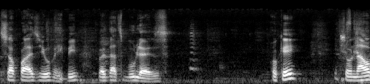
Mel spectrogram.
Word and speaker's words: Boulez: Well, it will not surprise you maybe, but that's Bles. Okay, so now pronounce it right.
